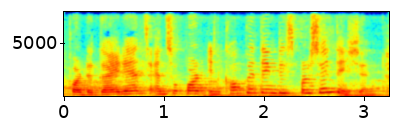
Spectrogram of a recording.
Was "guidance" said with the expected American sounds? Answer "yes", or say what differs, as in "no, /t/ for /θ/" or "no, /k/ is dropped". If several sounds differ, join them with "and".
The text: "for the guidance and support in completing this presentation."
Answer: yes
